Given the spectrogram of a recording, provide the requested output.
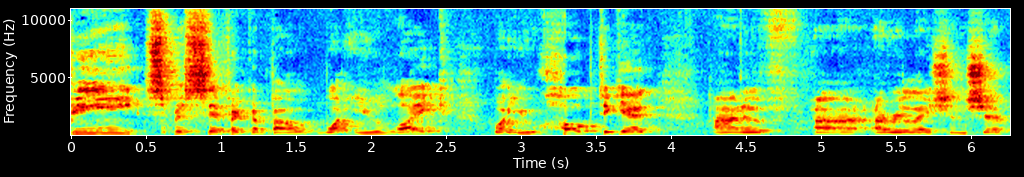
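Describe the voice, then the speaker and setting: Very wide pitch swings in an American accent at a fairly slow pace, with audible room echo and noticeable background noise. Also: man. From Boston area, US. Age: 60s. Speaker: professional photographer giving dating advice. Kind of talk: casual tutorial. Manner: casual, halting with fillers.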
